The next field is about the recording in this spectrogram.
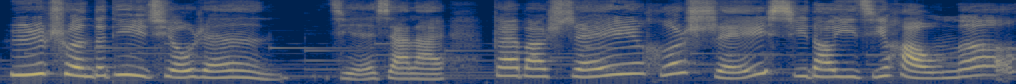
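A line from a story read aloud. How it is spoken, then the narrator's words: Wild laughter. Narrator (Chinese): 茨尔忘乎所以的大笑着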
